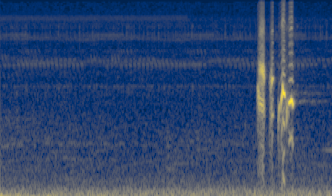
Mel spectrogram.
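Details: Sooty-headed bulbul in active song, meant to attract wild birds: after quiet, one fast bubbly phrase of three or four notes ending on a whistled note.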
